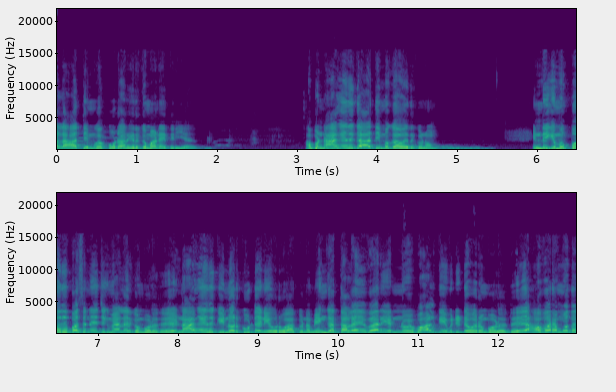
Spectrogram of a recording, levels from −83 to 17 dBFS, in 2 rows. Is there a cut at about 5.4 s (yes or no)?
no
